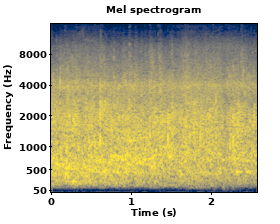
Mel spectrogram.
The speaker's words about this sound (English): If you know what I'm talking about, for 5 seconds, clap your hands and say, everything's going to be all right.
